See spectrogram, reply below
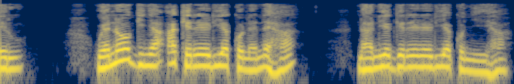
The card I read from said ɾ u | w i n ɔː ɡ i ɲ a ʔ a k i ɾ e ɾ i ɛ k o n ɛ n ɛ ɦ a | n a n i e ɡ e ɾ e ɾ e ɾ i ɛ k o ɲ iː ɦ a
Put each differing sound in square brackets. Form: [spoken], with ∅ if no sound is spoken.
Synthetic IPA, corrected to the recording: ɾ u | w [ɛ] n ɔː ɡ i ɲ a ʔ a k [e] ɾ e ɾ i ɛ k o n ɛ n ɛ ɦ a | n a n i e ɡ e ɾ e ɾ e ɾ i ɛ k o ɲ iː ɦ a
